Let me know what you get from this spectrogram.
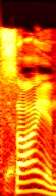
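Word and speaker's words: Saiyan: said kaio-ken yes he said and but but cyan was never said sign it was always always saying since the conception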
